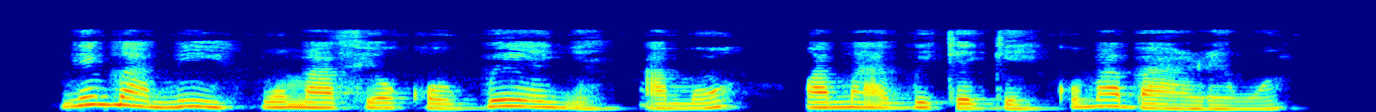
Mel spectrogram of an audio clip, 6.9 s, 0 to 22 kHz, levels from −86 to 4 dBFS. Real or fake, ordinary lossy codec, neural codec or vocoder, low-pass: real; AAC, 32 kbps; none; 7.2 kHz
